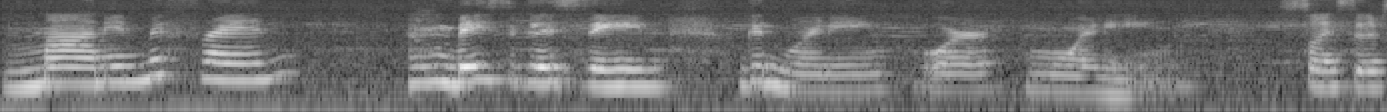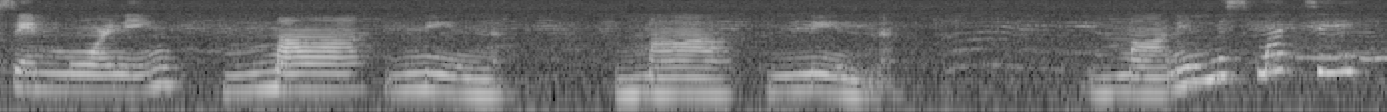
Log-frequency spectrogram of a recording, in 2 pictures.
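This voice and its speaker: Speaking in a Jamaican accent, a woman uses a medium pitch and lively intonation. Her pace is very slow, broken by long, frequent pauses. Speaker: YouTuber. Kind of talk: casual talk to camera.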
